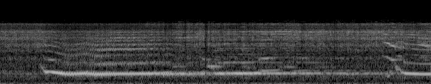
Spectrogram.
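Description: A long wailing tone that slides in about half a second in and holds steady, then a second one slides in near the end.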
